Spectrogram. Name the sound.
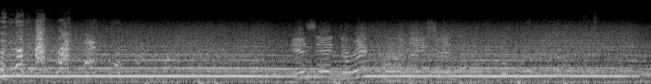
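steam train horn blowing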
